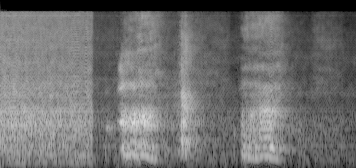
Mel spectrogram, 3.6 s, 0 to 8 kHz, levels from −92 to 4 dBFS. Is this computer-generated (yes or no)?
yes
